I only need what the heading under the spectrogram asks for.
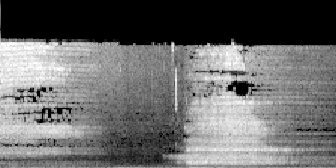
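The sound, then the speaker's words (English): A deep belly breath taken as a calming exercise: a soft, steady airy rush that swells briefly and then fades, with no talk over it. “We did a nice deep belly breath. Let's do it.”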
